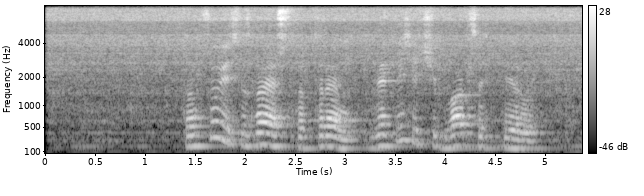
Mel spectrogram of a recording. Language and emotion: Russian, neutral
